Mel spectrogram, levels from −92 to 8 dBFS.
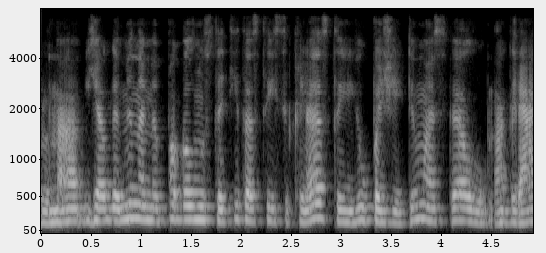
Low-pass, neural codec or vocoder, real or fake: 7.2 kHz; none; real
